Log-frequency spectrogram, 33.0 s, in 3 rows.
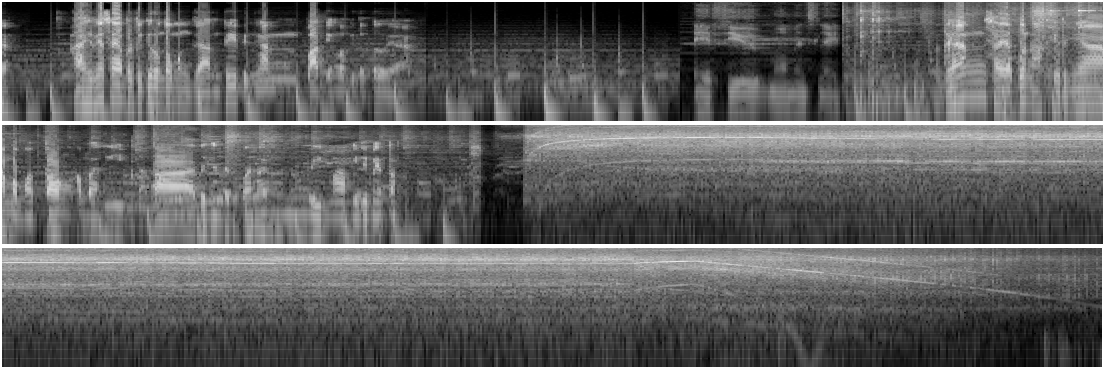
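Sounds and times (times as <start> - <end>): angle grinder cutting steel: 8.4 - 14.9, 16.2 - 33.0.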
